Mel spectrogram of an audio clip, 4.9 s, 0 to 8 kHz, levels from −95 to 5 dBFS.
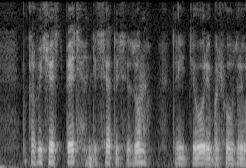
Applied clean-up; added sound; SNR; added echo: none; none; none; none.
